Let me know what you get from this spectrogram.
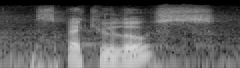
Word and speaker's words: speculoos: How do you pronounce it? – Speculoos. Speculoos. Probably about four or five different ways, depending upon who the person is. – Those wacky Belgians. – Belgians, Flemish, the French. Here, we pronounce it as speculoos.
